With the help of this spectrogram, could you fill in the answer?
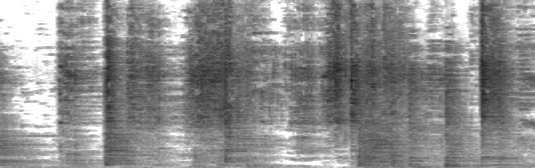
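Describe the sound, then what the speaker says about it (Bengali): A metal pot lid is lifted and set down over simmering jackfruit curry, giving a few close, sharp clinks and clatters spread through the moment with no talk. "ঢাকাটা তুলে দিচ্ছি"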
